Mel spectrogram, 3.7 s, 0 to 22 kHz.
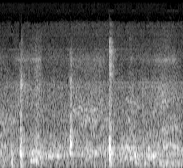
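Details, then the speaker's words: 2012 Montana 326RLRT RV, button held to run all slides out together: steady low motor hum with scattered clunks as slides travel; normal slide-out operation. "All slides on one button, kind of convenient. You'll hear a dimming noise that'll tell you that it's done running everything out."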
